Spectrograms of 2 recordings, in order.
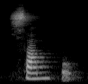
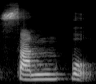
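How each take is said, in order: First: An m sound comes before the p. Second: An n sound comes before the p. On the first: "dalam bahasa Jepang, ini kita baca sampo" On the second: "kalau kita baca dalam bahasa Indonesia, bacaannya sanpo"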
